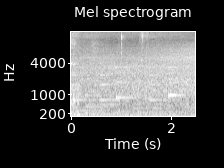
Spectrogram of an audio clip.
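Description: Steady city road-traffic noise, with soft background music holding a few long notes over it.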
